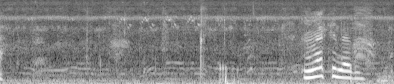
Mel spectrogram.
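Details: Running dog reacting to a stranger: after quiet outdoor background with scattered clicks, two loud, tonal barks come close together near the end, each slightly falling in pitch.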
